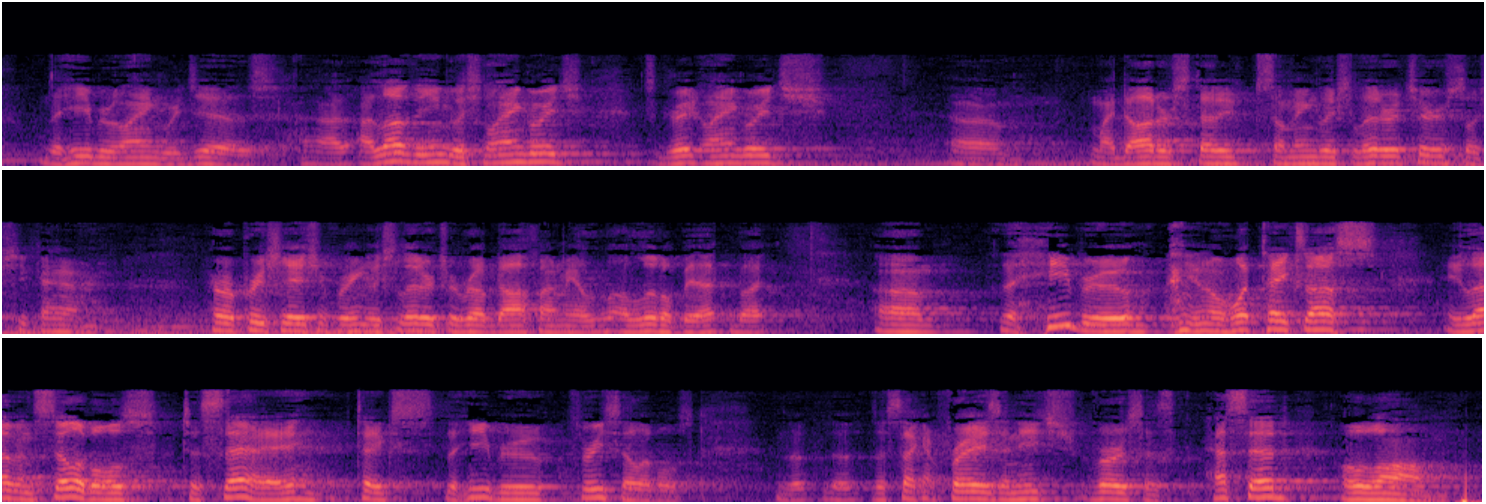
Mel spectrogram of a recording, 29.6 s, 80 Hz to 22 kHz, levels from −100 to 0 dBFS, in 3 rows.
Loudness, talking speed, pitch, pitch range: -36 LUFS, 135 wpm, 130 Hz, 120-140 Hz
